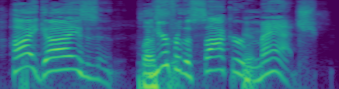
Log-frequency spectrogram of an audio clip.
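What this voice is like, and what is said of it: Exaggerated American accent. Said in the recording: “your most American accent”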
